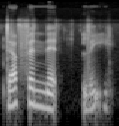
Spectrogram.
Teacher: don't release the t just hold it because it's in the same place as the l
